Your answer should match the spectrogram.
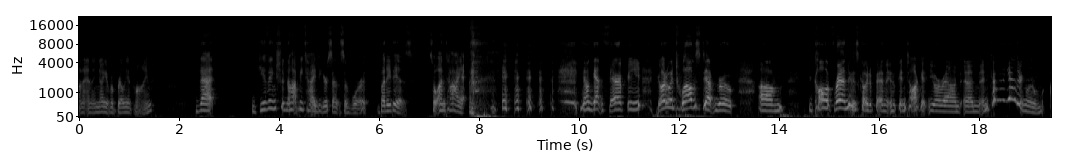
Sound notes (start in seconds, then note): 7.8 laughing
